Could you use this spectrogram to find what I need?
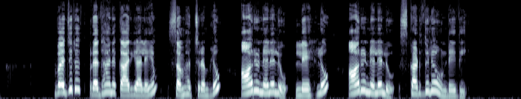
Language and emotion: Telugu, neutral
